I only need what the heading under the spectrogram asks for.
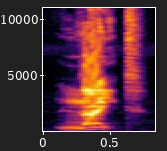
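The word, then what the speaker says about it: knight: And why is there a silent K in front of night?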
